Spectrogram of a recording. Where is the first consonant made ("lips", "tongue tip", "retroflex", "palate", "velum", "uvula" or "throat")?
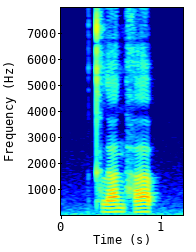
velum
